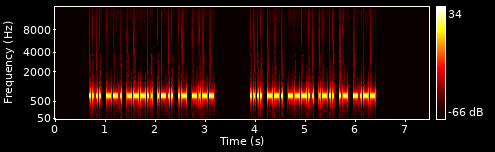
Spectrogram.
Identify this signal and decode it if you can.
Morse code, heard as a keyed tone, about 34 wpm, 700 Hz. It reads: HG8LAY HG8LAY
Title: DXCC-100 Call Signs - 6 Characters - Repeated 2x - 35wpm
